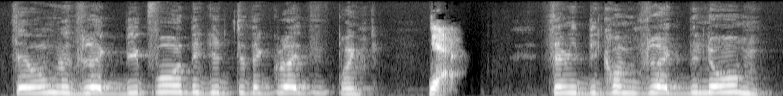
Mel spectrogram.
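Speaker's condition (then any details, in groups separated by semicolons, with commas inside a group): Cerebral palsy; all four limbs affected, from birth, born 12 weeks premature; voice described as unusual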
